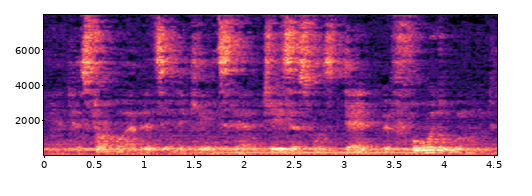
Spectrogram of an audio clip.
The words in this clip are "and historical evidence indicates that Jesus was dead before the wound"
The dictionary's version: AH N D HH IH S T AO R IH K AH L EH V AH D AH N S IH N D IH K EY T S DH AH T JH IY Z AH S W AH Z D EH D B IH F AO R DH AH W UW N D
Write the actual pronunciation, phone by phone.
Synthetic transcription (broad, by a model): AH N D HH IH S T AO R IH K L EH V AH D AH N S IH N D IH K EY T S DH AH T JH IY Z AH S W AH Z D EH D B IH F AO R DH AH W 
